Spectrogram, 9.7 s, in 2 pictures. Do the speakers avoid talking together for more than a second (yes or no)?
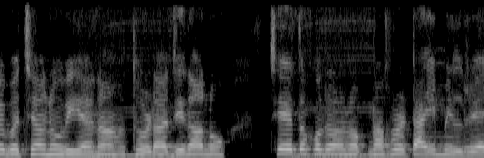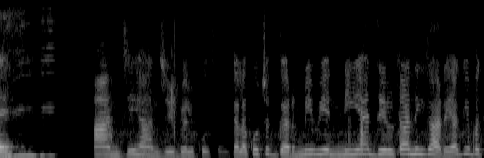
yes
